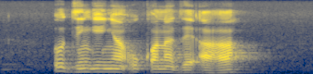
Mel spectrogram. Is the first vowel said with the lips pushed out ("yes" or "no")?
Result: yes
